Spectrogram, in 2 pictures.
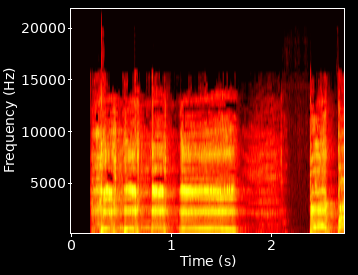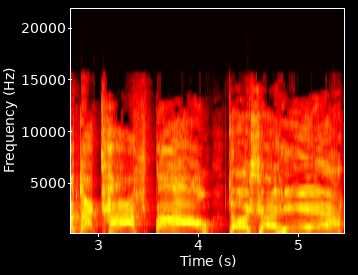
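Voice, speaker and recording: In a put-on character voice, a man speaks at a very slow pace with an extremely high pitch. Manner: mocking, cackling.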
